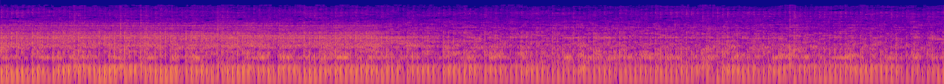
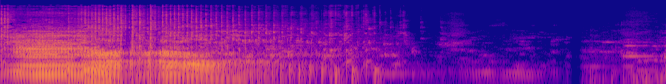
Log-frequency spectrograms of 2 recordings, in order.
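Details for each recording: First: Small gasoline water pump engine after cleaning carburetor, air filter and magneto to fix misfiring from long disuse: steady even single-cylinder firing with no misses or stumbles; runs clean. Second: Small petrol gasoline water pump engine unused for a long time, before repair: runs ragged and surging, then fades and dies within about four seconds as if starved of fuel; very dirty carburetor to be cleaned.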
